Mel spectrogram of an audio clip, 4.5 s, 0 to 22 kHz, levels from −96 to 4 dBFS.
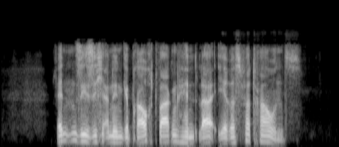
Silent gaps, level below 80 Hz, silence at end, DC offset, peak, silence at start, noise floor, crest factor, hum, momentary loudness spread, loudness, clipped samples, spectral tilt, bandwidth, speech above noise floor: none; -58 dBFS; 0.55 s; under 0.1%; 0 dBFS; 0.75 s; -61 dBFS; 20 dB; none; 12 LU; -19 LUFS; under 0.1%; -4 dB/octave; 8.4 kHz; 42 dB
